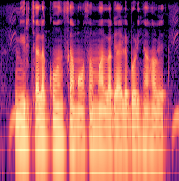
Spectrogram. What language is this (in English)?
Chhattisgarhi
